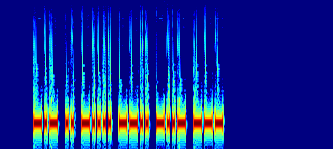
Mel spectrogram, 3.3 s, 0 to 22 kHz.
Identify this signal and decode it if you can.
Morse code, heard as a keyed tone, about 41 wpm, 700 Hz. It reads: KI6ZXO
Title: USA Call Signs - 6 Characters - Repeated 3x - 45wpm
